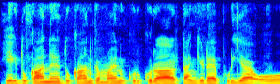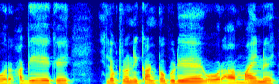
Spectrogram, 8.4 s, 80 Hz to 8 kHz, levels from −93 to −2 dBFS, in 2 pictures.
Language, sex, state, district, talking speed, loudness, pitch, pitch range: Hindi, male, Rajasthan, Nagaur, 150 wpm, -19 LUFS, 150 Hz, 140-150 Hz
